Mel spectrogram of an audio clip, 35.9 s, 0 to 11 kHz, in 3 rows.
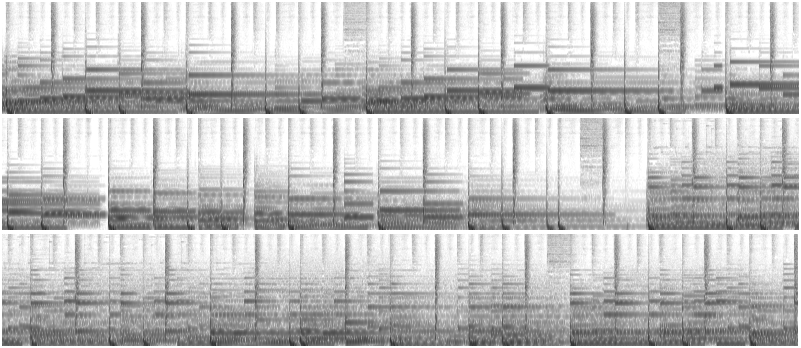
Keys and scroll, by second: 5.1 ctrl+space.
